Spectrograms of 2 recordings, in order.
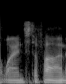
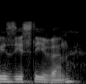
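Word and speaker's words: Weihenstephan: bit while you struggled I didn't I didn't call it Weezy Steven but I after after hearing that uh video I sent you where people are mispronouncing it um I'm gonna brew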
